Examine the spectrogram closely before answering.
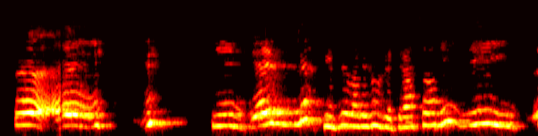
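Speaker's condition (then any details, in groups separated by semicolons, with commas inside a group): Cerebral palsy; since birth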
